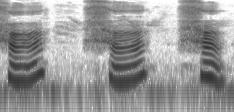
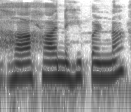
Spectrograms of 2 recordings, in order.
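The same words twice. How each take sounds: First: ہا pushed from the middle of the throat with weight; a heavier throat ہا. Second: ہا said as a light breathy ordinary h; the flat ہا students should avoid; wrong way. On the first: Teacher showing the correct throaty ہا. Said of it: "اس کو ایسے ادا کرنا ہے". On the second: Teacher showing the wrong ہا before the right one. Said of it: "اس کو کبھی بھی آپ نے ہا، ہا نہیں پڑھنا". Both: Shown as a demonstration.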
